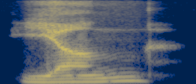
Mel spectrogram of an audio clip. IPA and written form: jʌŋ (Young)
